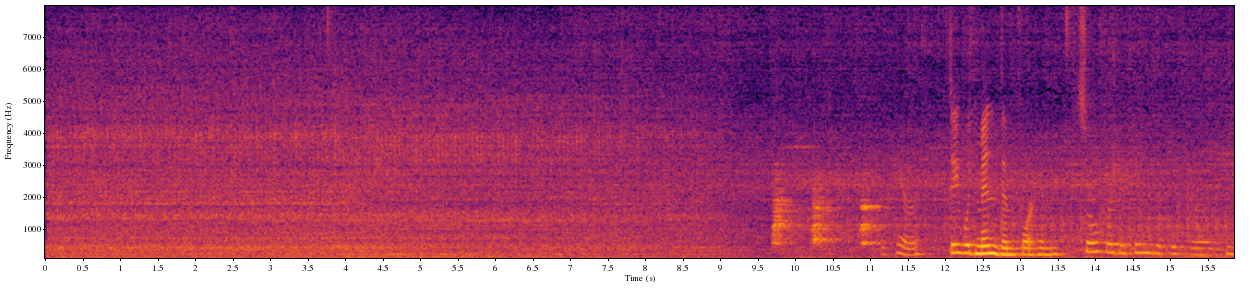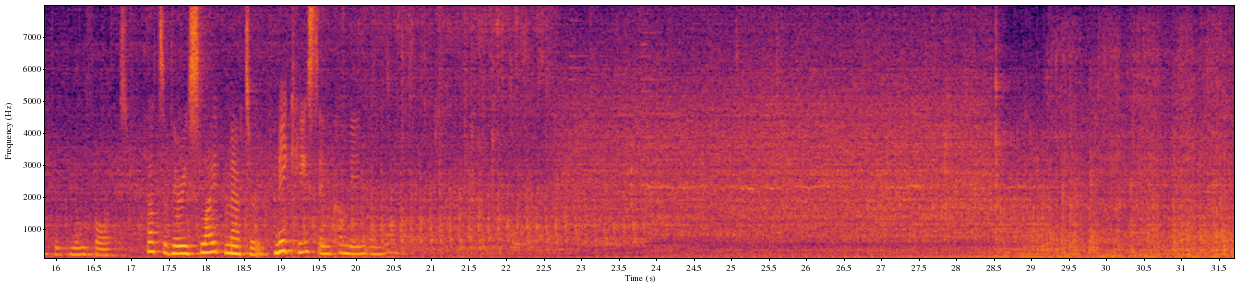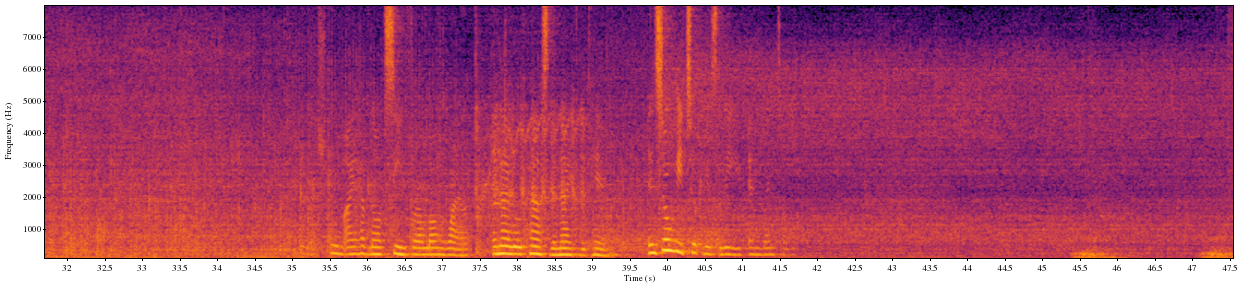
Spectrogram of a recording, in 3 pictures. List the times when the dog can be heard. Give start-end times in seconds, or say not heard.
9.7-11.1.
